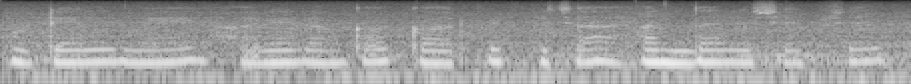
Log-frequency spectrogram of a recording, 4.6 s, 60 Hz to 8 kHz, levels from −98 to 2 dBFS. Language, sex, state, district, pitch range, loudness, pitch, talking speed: Hindi, female, Chhattisgarh, Kabirdham, 215-225 Hz, -16 LUFS, 220 Hz, 145 wpm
